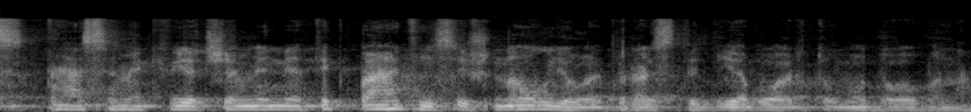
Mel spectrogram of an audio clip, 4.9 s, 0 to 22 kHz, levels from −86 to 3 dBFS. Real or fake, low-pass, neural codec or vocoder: fake; 10.8 kHz; codec, 24 kHz, 3 kbps, HILCodec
